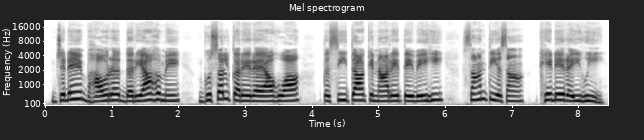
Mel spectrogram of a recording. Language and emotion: Sindhi, neutral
